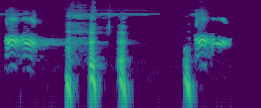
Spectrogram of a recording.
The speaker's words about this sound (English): So here's the fish crow. Fish crow.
